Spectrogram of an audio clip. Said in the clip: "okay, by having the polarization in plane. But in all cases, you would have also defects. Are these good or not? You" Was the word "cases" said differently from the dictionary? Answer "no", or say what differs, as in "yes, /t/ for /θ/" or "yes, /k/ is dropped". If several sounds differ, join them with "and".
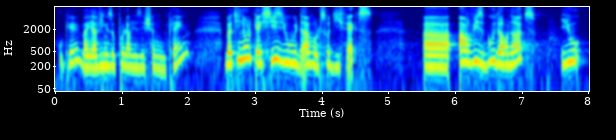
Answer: no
